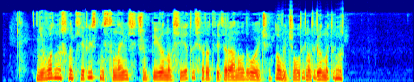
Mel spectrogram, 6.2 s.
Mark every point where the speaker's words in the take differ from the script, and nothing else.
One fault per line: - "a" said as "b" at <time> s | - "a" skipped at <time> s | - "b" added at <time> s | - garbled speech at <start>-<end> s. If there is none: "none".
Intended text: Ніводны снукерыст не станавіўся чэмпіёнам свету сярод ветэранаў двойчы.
- garbled speech at 4.1-5.2 s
